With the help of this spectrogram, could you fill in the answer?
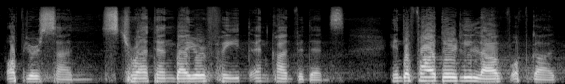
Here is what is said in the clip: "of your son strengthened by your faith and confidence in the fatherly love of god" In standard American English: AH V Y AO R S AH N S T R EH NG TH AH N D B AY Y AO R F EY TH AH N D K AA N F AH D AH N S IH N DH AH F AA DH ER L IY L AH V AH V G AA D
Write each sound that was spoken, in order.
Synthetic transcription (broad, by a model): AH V Y AO R S AH N S T R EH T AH N B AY Y AO R F EY T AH N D K AA N F AH D AH N S IH N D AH F AA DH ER L IY L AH V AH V G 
